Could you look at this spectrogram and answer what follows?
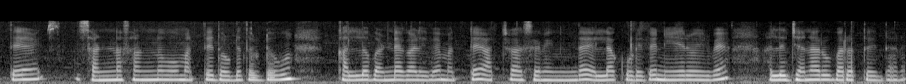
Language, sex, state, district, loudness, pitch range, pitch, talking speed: Kannada, male, Karnataka, Bellary, -15 LUFS, 205-220 Hz, 210 Hz, 125 wpm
